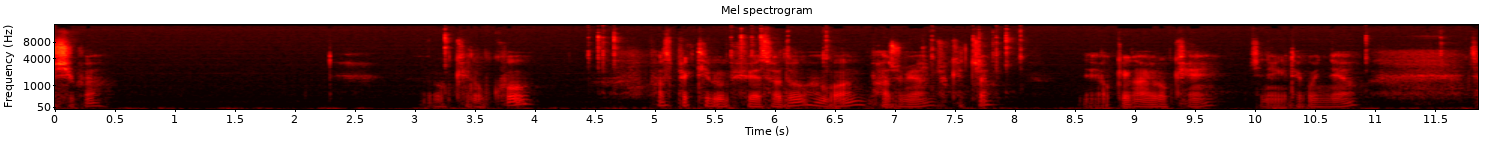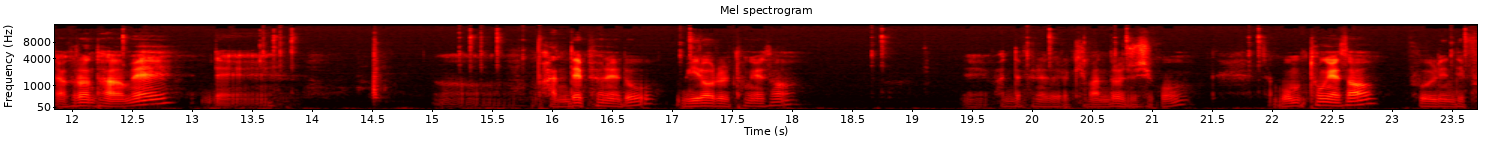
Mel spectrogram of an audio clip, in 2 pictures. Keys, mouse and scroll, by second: 7.7 shift+right click, 20.3 shift+click.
